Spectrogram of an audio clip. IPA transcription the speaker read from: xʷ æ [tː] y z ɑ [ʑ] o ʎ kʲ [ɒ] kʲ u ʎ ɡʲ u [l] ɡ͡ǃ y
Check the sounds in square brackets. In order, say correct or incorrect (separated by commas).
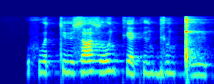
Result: correct, incorrect, incorrect, incorrect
